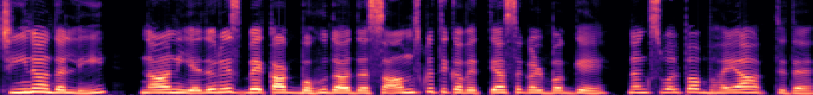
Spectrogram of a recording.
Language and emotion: Kannada, fearful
